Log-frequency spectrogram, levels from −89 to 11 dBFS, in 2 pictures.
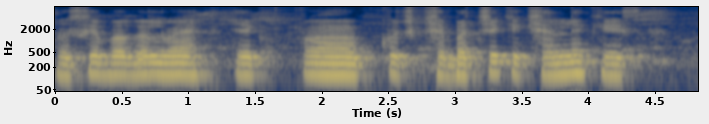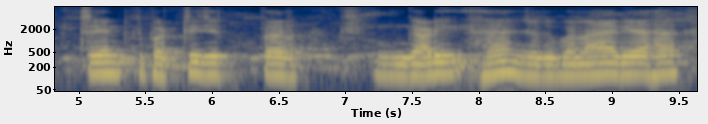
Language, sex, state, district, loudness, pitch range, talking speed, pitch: Hindi, male, Jharkhand, Palamu, -18 LUFS, 125-135 Hz, 125 wpm, 130 Hz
